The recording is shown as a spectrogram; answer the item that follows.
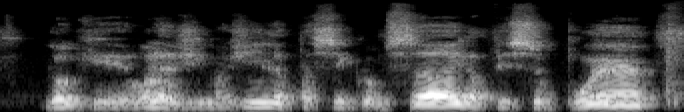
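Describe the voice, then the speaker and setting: With lively intonation and a fairly low pitch, a man talks at a moderate pace. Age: 60s. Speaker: basket maker. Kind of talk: craft demonstration interview. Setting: workshop. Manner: casual, hesitant with repetitions.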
